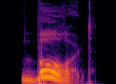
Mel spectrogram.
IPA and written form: bɔːrd (bored)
